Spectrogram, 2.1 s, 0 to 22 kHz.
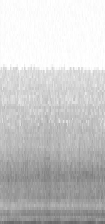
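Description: Yamaha WR250R's 250 cc single-cylinder four-stroke engine running at a steady cruise in gear, its pitch holding level, heard from the rider's helmet with wind rush.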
